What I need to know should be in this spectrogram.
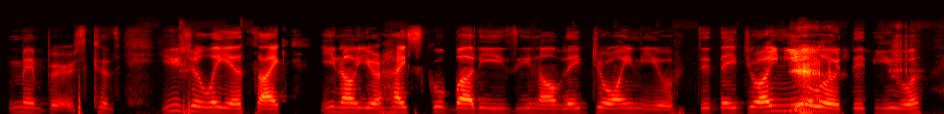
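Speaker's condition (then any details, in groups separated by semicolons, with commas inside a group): Cerebral palsy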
